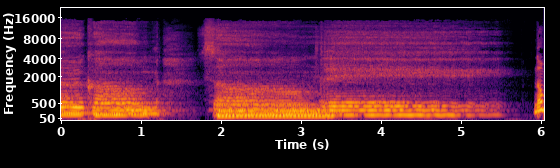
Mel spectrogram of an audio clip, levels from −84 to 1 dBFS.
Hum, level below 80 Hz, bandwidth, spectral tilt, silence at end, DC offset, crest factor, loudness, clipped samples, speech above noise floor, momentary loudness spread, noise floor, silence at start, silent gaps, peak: none; -52 dBFS; 15 kHz; -6.5 dB/octave; 0 s; under 0.1%; 16 dB; -18 LUFS; under 0.1%; 24 dB; 15 LU; -41 dBFS; 0 s; none; -2 dBFS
